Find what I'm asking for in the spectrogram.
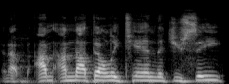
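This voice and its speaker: A high-sitting, darkish voice moves fairly quickly as a Southern-accented man from Tennessee hosts a casual livestream for viewers. The hat company owner rambles, cracks jokes and makes fun of himself.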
